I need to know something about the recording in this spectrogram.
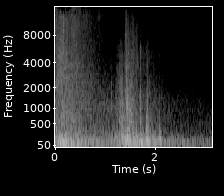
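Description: A loud, heavy crash booms as a body slams down.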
